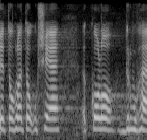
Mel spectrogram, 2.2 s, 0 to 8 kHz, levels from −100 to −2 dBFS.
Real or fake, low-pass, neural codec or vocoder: real; 7.2 kHz; none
